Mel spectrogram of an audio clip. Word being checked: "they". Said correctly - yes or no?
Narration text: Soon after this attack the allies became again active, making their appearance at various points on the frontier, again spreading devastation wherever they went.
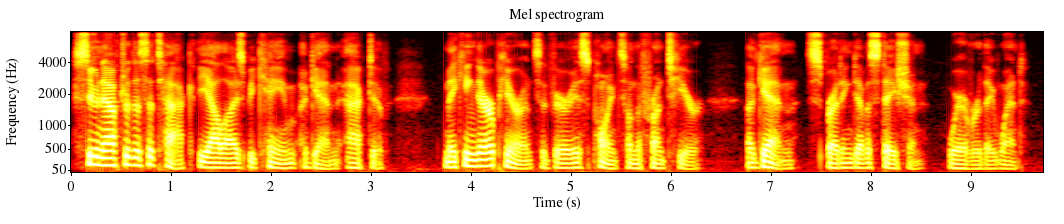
yes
